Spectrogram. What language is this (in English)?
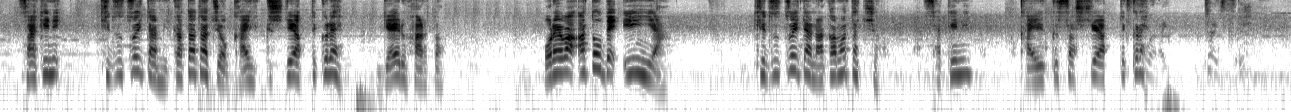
Japanese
